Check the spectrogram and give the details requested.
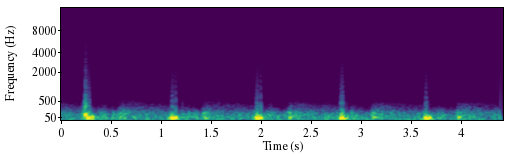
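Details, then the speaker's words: Stethoscope at left lower sternal border, intercostal spaces 3–4: regular heartbeat near 71/min with a soft, steady murmur after systole, a diastolic murmur; aortic regurgitation considered, pulmonic regurgitation also raised. "so as i put my stethoscope at the left lower stomach border around intercostal space three and four i hear a murmur that occurs after the stick moves or after systole it's occurring during diastole"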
